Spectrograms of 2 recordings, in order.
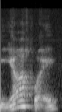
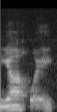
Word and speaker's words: Yahweh: Well, not the way we pronounce it today. But if you go to Proto-Northwest Semitic, which is the source language for Hebrew, the H's in Yahweh were voiced like this. So the sound is there.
